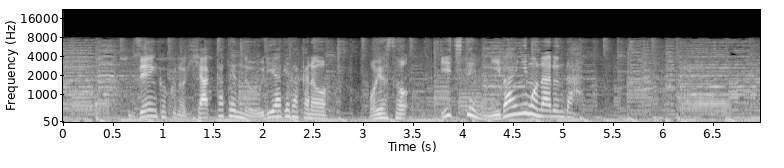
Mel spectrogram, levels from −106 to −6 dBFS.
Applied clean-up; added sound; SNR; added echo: none; none; none; none.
